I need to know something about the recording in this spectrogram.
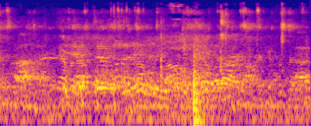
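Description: Poker chips clink on a table.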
